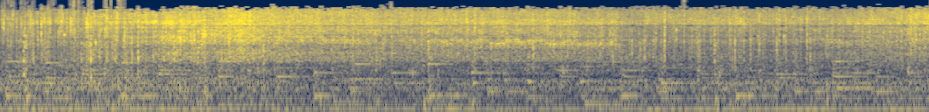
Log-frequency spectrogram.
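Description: Sea bream sizzling steadily in a Saladmaster electric skillet, frying in its own juices with no oil added; the sizzle swells a little about two seconds in.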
